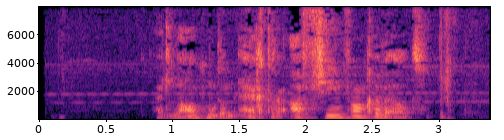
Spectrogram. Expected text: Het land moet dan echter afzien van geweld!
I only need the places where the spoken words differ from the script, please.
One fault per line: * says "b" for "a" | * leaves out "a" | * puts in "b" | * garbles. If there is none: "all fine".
all fine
